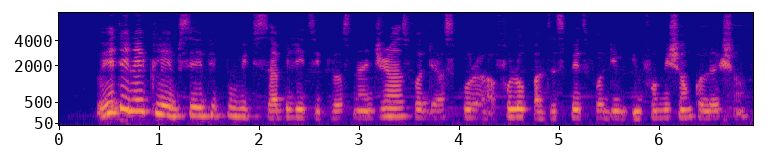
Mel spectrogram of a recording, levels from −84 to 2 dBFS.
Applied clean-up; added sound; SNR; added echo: neural separator model SepFormer DNS4.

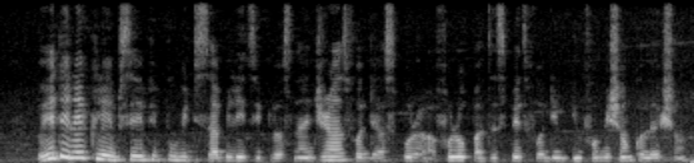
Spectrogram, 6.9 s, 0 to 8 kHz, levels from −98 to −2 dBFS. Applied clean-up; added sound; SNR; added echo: none; none; none; none.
